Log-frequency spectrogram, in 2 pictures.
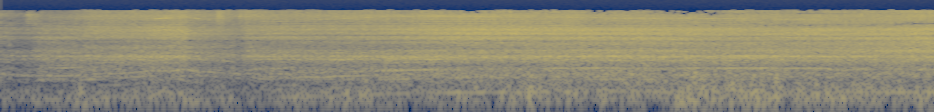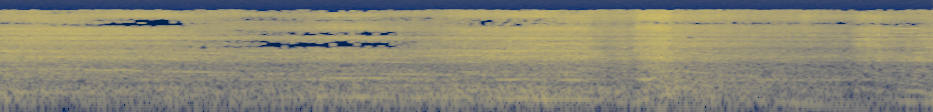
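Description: Sinotruk dump truck's diesel engine running as the loaded truck drives across dirt ground, getting louder as it comes closer.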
